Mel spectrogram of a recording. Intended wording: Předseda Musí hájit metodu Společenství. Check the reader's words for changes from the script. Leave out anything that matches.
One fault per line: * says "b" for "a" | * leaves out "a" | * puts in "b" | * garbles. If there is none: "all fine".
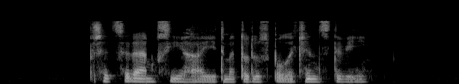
all fine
